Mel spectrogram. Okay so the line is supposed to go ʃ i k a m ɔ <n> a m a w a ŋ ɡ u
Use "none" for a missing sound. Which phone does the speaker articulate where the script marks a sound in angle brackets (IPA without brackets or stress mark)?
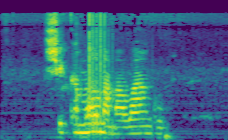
m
